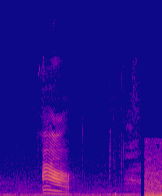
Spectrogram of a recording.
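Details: Domestic cat giving one short harmonic meow, dipping then falling slightly, in a quiet indoor room; a soft click follows and a burst of music cuts in at the end.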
